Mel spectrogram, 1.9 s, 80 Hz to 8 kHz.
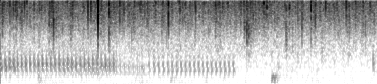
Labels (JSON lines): {"label": "biophony, croak", "recorder": "SoundTrap 500"}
